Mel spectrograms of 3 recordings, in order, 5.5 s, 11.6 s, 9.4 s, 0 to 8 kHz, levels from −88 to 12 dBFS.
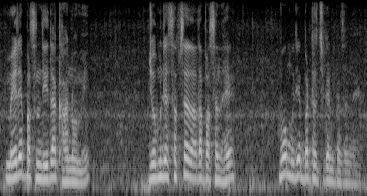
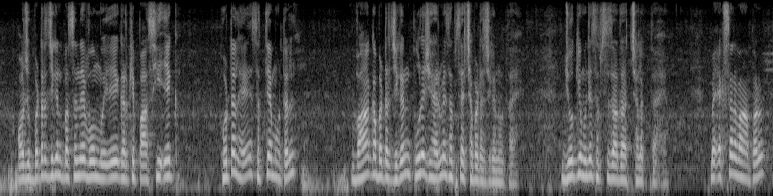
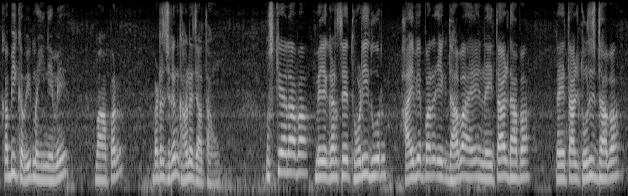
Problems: background sounds at intervals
